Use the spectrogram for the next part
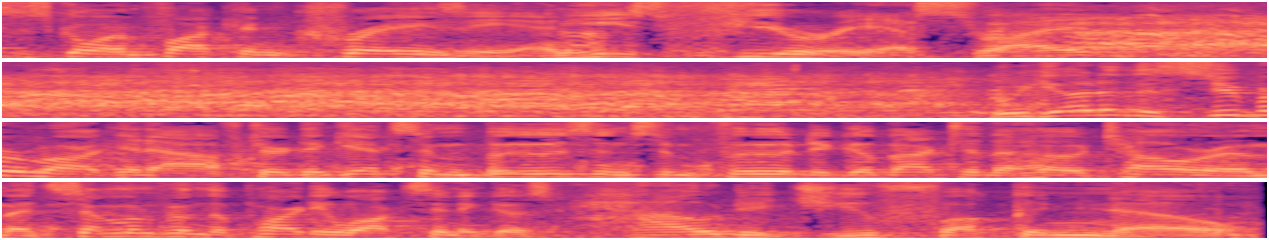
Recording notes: Live from The Hideout in Austin, Texas and the Out of Bounds Comedy Festival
